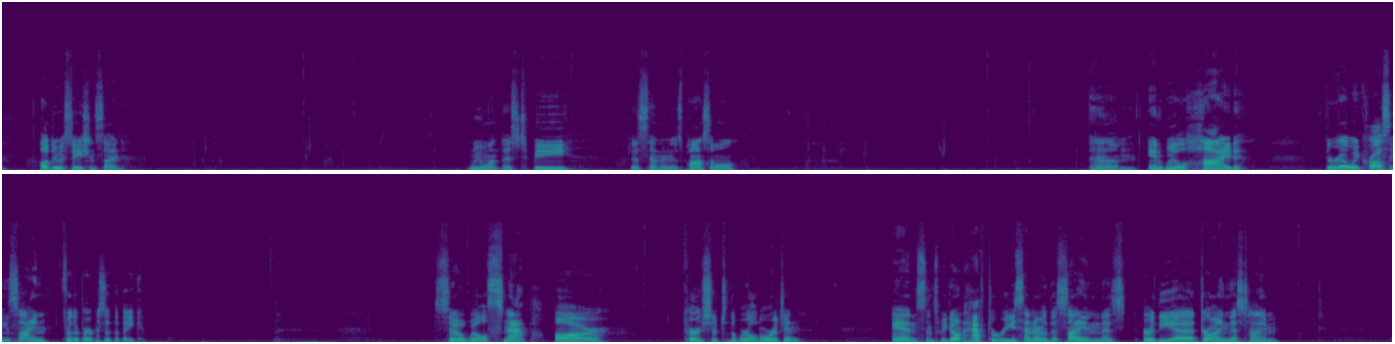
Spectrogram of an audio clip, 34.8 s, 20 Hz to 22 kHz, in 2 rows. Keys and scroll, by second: 2.0-3.0 typing, 5.6-6.6 typing, 10.6 alt+a.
